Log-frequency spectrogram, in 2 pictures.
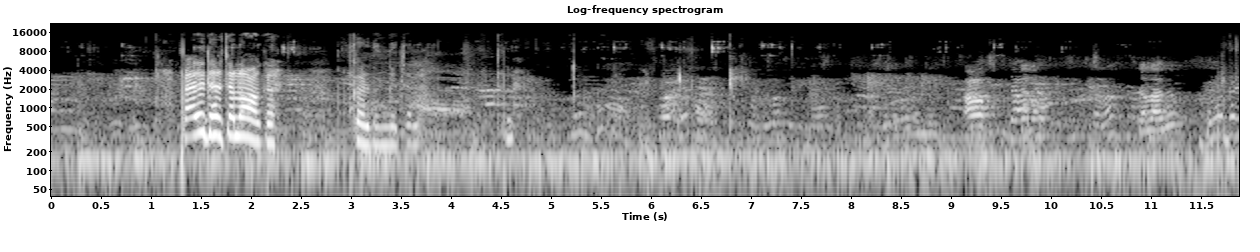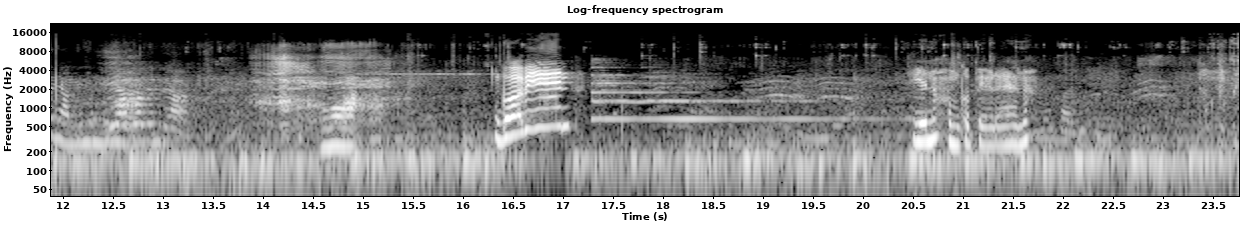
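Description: Young women talk and call out nearby with animation.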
